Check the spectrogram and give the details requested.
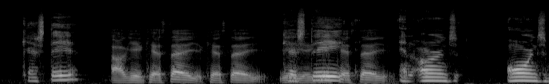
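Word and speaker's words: Castalia: then, speaking of Memphis, now correct me if I'm pronouncing this wrong. How far is Castellana, Castellina, Castellia, Oh yeah, Castellia.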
